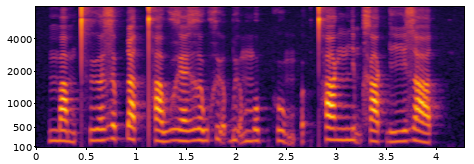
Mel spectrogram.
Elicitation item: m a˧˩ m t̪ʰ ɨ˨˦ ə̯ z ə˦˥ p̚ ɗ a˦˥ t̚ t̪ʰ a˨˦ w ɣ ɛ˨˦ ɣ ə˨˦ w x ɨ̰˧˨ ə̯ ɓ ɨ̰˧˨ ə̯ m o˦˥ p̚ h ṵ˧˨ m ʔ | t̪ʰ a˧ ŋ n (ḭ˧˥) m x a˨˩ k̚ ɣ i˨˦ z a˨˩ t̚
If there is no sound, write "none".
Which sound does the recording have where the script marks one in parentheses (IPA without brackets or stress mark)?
ḭ˧˨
